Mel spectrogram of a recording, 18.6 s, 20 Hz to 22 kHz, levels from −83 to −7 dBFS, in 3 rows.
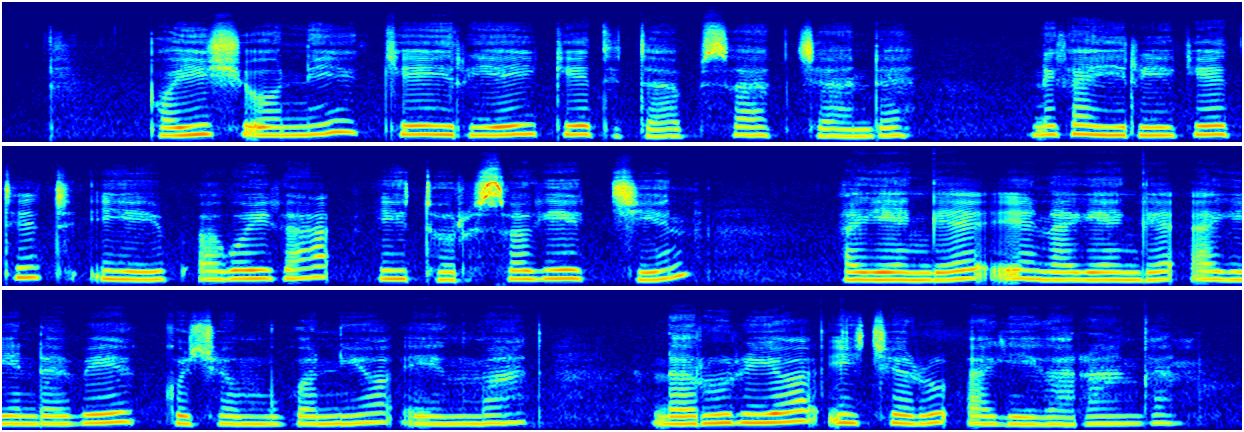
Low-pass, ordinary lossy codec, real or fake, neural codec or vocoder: none; none; fake; vocoder, 44.1 kHz, 128 mel bands every 512 samples, BigVGAN v2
